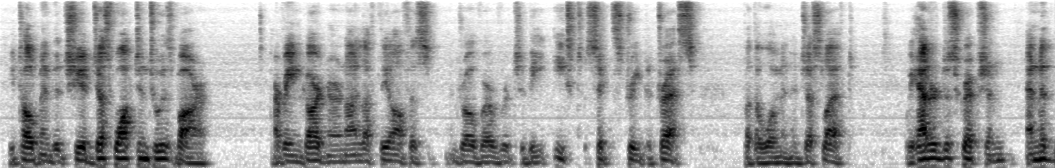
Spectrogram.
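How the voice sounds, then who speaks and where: A man reading scripted police procedural narration in a clipped, matter-of-fact, deadpan way. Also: a bass voice. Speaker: amateur radio theatre reader. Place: at a kitchen table. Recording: slightly distant home microphone.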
